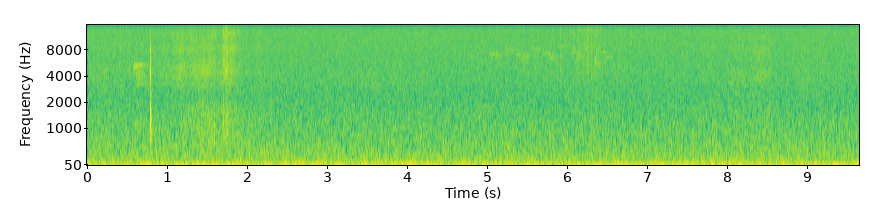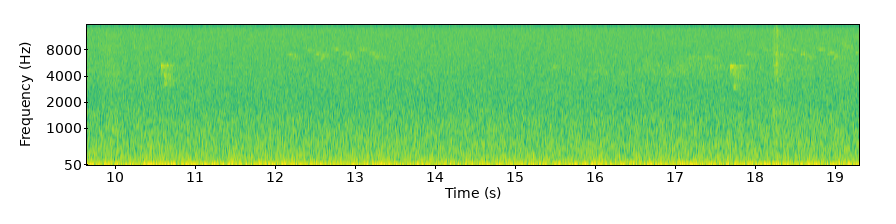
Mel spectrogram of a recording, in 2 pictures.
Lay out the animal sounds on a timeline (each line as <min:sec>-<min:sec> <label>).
0:00.4-0:00.7 Hairy Woodpecker (Dryobates villosus)
0:04.6-0:06.5 Blackburnian Warbler (Setophaga fusca)
0:10.5-0:10.7 Hairy Woodpecker (Dryobates villosus)
0:12.0-0:13.4 Blackburnian Warbler (Setophaga fusca)
0:16.1-0:17.6 Northern Parula (Setophaga americana)
0:17.6-0:17.9 Hairy Woodpecker (Dryobates villosus)
0:17.8-0:19.3 Blackburnian Warbler (Setophaga fusca)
